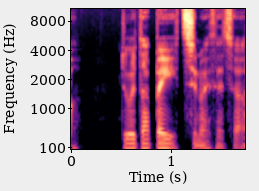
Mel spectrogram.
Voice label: "beit", Welsh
